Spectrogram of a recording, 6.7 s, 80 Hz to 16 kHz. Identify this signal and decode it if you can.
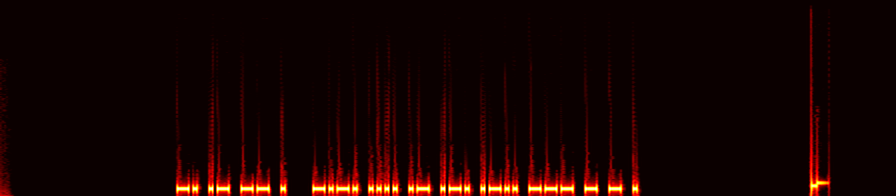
Morse code, heard as a keyed tone, about 37 wpm, 700 Hz. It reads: NAME CHARLOTTE
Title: Practice QSO - Exchange 1 - Beginning - 40wpm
